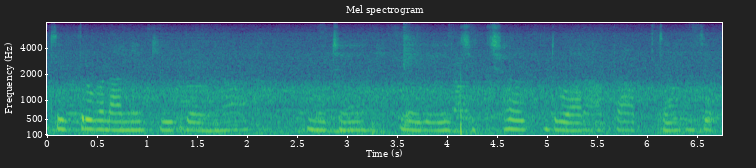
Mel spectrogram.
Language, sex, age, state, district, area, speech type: Hindi, female, 18-30, Madhya Pradesh, Harda, urban, spontaneous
